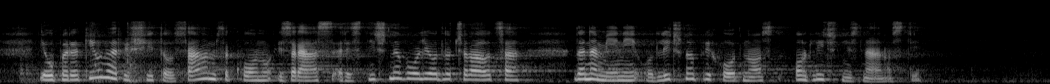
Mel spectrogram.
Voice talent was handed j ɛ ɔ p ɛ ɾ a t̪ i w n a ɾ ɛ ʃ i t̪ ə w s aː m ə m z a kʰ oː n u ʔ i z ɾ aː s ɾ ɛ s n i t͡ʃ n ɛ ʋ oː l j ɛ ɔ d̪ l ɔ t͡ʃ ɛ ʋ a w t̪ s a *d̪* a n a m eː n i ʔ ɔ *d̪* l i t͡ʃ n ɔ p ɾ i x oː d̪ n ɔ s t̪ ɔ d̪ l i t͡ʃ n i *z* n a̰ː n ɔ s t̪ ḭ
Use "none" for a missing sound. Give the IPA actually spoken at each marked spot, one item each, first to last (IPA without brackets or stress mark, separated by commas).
d̪, d̪, z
